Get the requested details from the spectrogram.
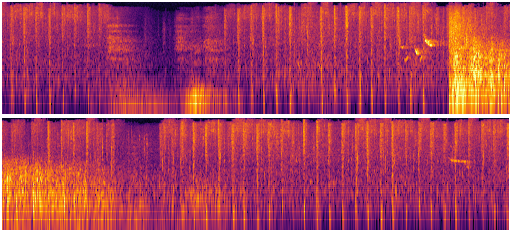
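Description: Footsteps rustle quickly through tall dry grass.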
